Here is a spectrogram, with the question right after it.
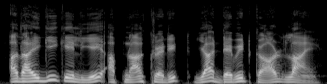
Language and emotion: Urdu, neutral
